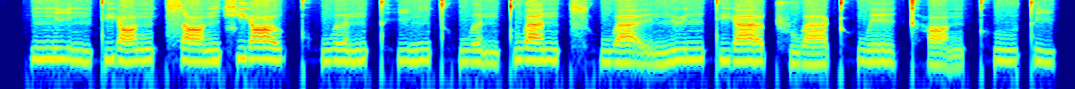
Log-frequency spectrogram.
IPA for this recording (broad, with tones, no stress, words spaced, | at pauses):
n̪ḭ˨˩nt̪jɑ˧˥ŋt͡sɑ˧˥ŋɕjɑ˥ʊ̯ kʰwə˧˥n t̪ʰi˧˥ŋt̪ʰwə̰˨˩nt̪wa˥n t͡sʰwa̰˨˩ɪ̯ n̪y˥nt̪jä˥ ʈ͡ʂwä˧˥kʰwe˥˩ɪ̯kʰɑ̰˨˩ŋ kʰu˥t̪i˨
